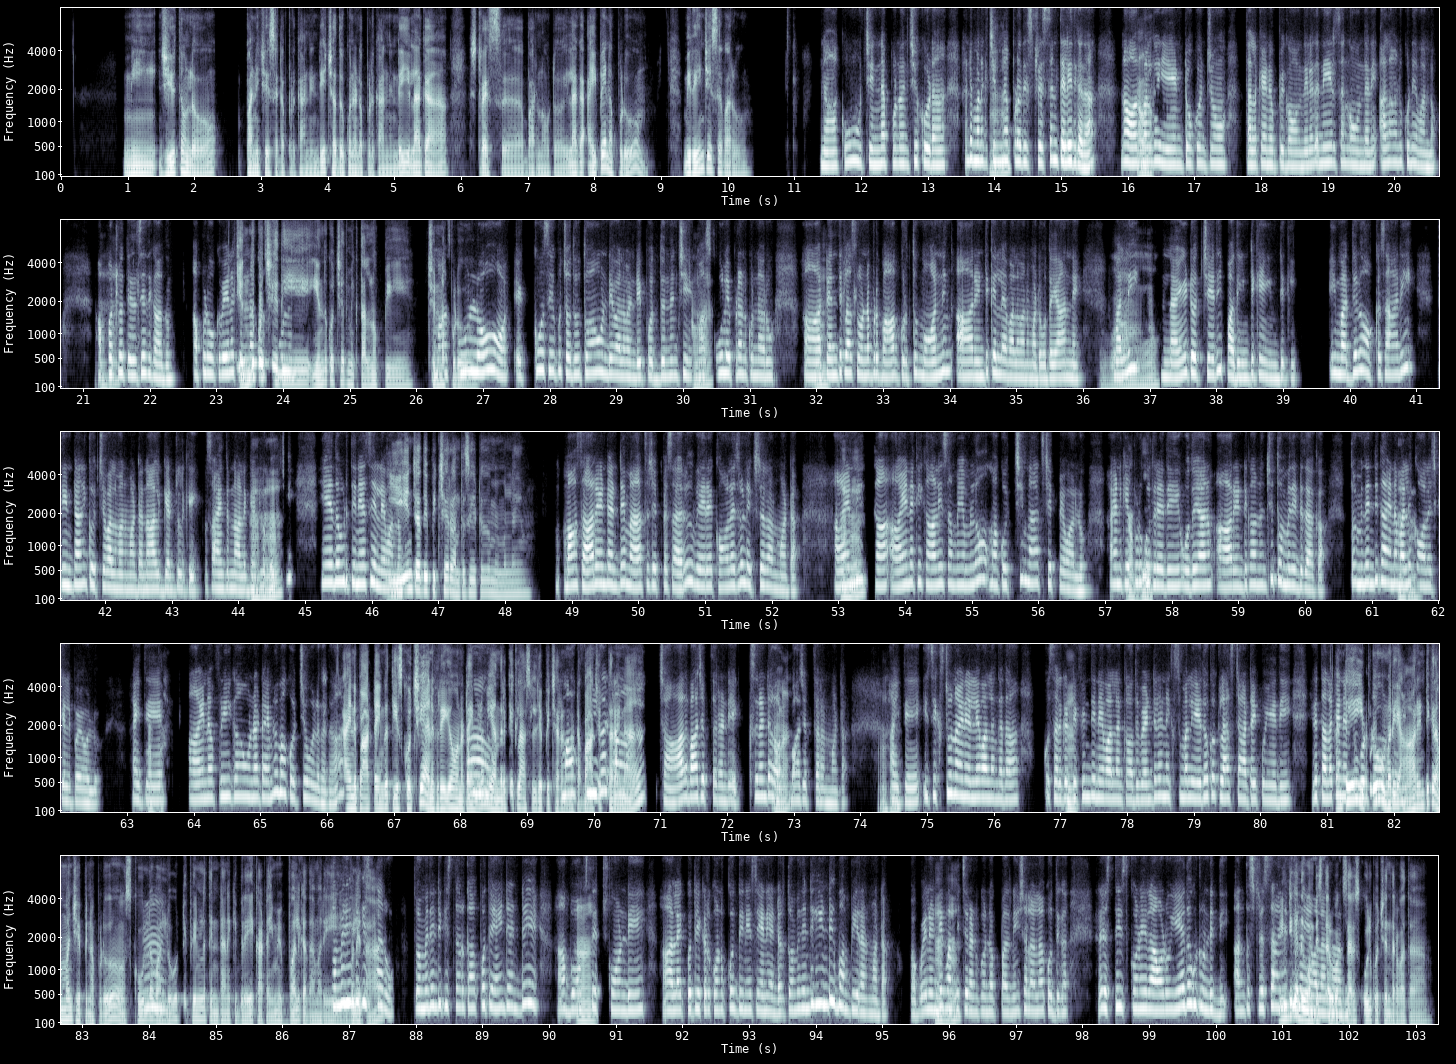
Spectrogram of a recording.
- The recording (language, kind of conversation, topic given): Telugu, podcast, బర్నౌట్ వచ్చినప్పుడు మీరు ఏమి చేశారు?
- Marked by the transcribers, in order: tapping; in English: "స్ట్రెస్"; other background noise; in English: "నార్మల్‌గా"; in English: "టెన్త్ క్లాస్‌లో"; in English: "మార్నింగ్"; in English: "మ్యాథ్స్"; in English: "మ్యాథ్స్"; in English: "ఫ్రీగా"; in English: "పార్ట్ టైమ్‌గా"; in English: "ఫ్రీగా"; in English: "ఫుల్‌గా"; in English: "ఎక్సలెంట్"; in English: "సిక్స్ టూ నైన్"; in English: "నెక్స్ట్"; in English: "క్లాస్"; in English: "బ్రేక్"; in English: "బాక్స్"; in English: "రెస్ట్"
